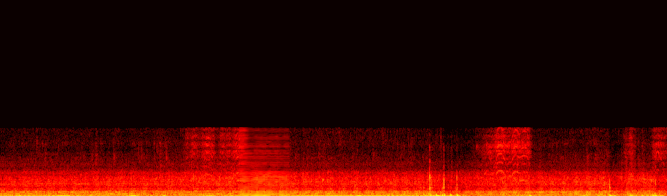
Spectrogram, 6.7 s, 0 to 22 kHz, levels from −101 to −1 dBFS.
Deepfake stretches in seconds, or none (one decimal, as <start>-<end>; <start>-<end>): 2.4-2.9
